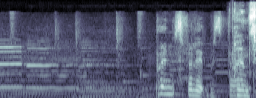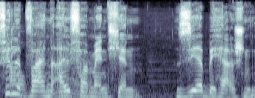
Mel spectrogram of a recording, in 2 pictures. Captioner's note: voiceover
